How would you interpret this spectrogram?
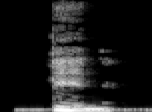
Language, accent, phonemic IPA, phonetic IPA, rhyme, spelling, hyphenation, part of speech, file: English, US, /ˈbɪn/, [ˈbɪn], -ɪn, bin, bin, noun / verb / contraction, En-us-bin.ogg
- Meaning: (noun) 1. A box, frame, crib, or enclosed place, used as a storage container 2. A container for rubbish or waste 3. Any of the discrete intervals in a histogram, etc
